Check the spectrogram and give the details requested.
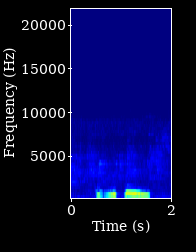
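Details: Spotted dove in energetic "kuk 1" song, played to train captive doves: a brief, rising, hollow note that swells into a coo, a short pause, then one long, smooth, level coo on a quiet background.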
